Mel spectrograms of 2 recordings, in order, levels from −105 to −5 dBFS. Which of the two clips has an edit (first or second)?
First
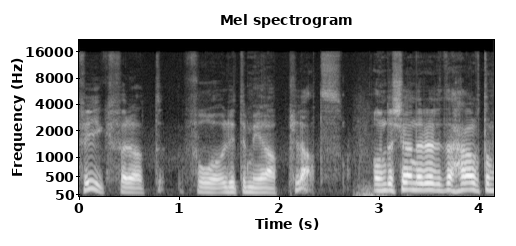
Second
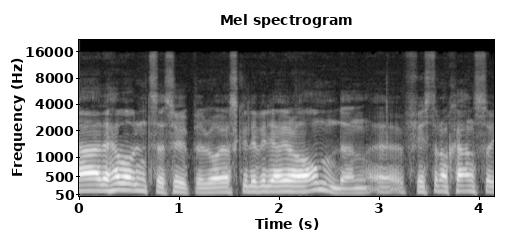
first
